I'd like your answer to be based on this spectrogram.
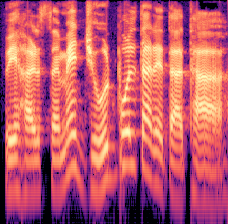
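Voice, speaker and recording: A woman's voice: lowish voice, sing-song, measured pace, fairly bright tone, no room sound, studio quality. A woman narrating a scripted children's story.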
